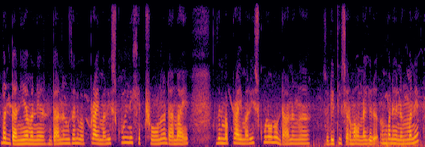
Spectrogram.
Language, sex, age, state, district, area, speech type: Bodo, female, 18-30, Assam, Udalguri, urban, spontaneous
